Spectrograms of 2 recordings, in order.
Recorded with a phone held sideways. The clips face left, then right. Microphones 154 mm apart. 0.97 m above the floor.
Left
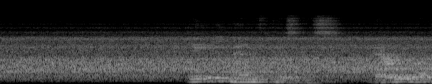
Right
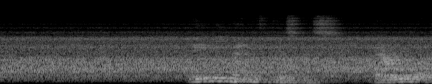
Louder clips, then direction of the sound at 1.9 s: Right 2 dB; 5° right (ahead or behind).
